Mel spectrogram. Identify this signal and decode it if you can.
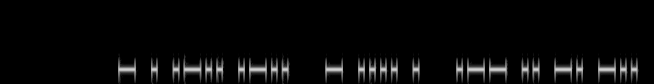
Morse code, heard as a keyed tone, about 21 wpm, 700 Hz. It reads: TELL THE WIND
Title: Sentences from Top 1000 Words - Review Part 2 - 22wpm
